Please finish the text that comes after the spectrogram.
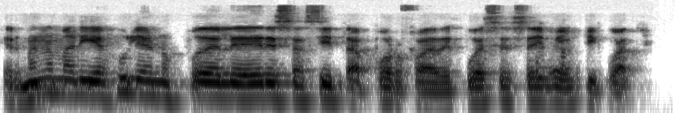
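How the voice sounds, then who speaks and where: A man's voice: on the high side, lively intonation, fast talker. A man teaching an online Bible study over a video call, who keeps asking rhetorical questions and repeating his phrases.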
